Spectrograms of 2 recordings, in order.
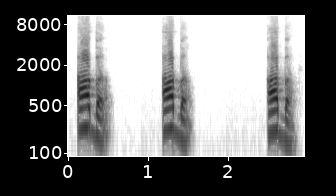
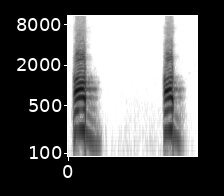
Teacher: ঠোঁট দুটো যে জায়গায় লেগে উচ্চারণ হয় সে জায়গায় লেগে মাত্র আলাদা হয়ে যাবে, লেগে মাত্র আলাদা হয়ে যাবে। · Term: কলকলা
